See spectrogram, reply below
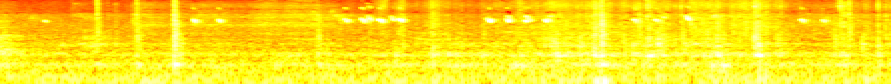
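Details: German Shamo chicks giving soft high peeps, short notes in small clusters, fairly quiet, with scattered clicks and taps in the background.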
